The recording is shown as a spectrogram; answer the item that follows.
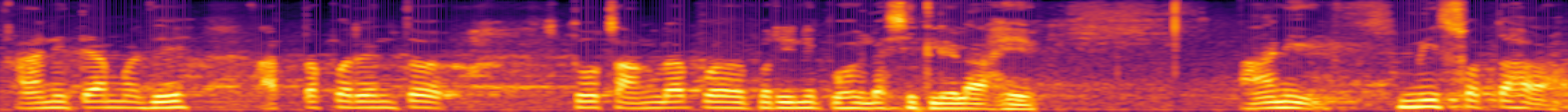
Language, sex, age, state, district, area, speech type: Marathi, male, 18-30, Maharashtra, Ahmednagar, urban, spontaneous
